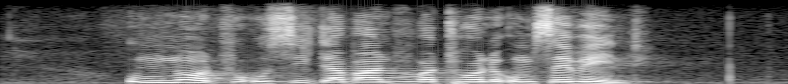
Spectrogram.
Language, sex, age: Swati, male, 20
